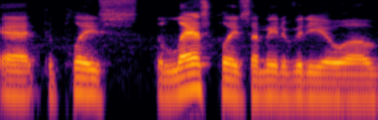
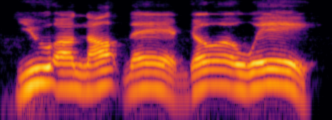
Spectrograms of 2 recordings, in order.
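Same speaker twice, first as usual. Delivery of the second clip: botched Australian accent drifting British, pitched up; 6 semitones higher, 4 dB louder than usual. Attempting a line in an Australian accent that comes out British. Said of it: "I can't do a Australian accent".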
